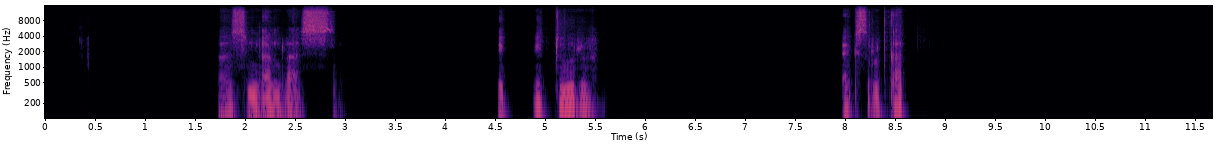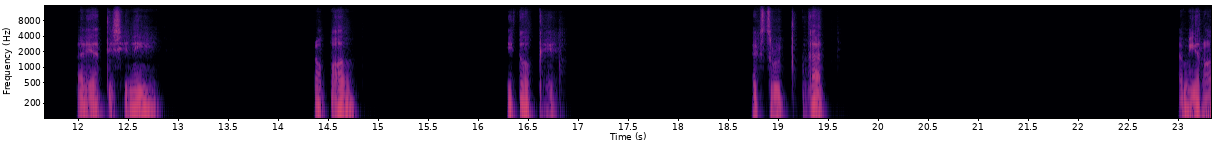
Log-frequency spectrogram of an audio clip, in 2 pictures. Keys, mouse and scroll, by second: 0.0-5.4 typing, 4.2 click, 5.5 middle click, 6.6 middle click, 9.3 middle click, 9.8 scroll up 2, 10.0 middle click, 10.2 middle click, 10.4 middle click, 10.6 middle click, 10.8 scroll down 2, 11.0 middle click, 11.2 middle click, 13.1 click, 14.0 click, 15.6 click, 18.0 click, 22.8 click.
